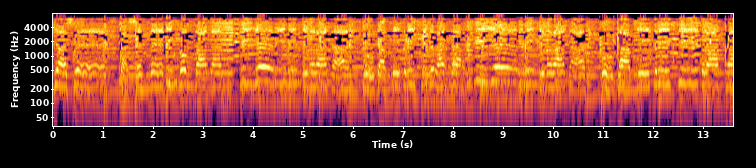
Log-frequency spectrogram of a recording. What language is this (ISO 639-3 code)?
ell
